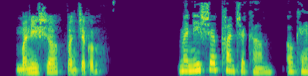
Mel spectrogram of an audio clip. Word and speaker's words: Manisha Panchakam: the name Manisha pakum Manisha pakam okay now I didn't know the emphasis on the second h word pakam Manisha panchakam so many of us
